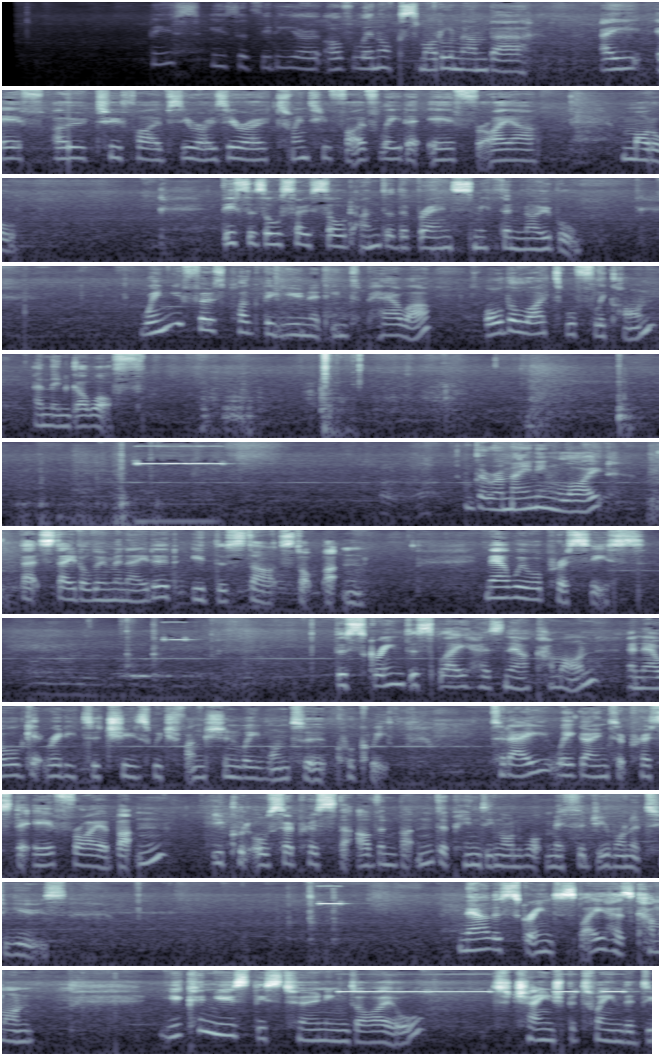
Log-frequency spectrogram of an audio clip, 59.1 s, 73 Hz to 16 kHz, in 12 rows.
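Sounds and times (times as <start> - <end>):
high-pitched electronic beep: 35.5 - 37.8.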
